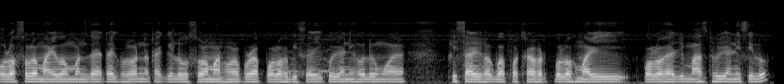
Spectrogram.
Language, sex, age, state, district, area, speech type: Assamese, male, 45-60, Assam, Morigaon, rural, spontaneous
